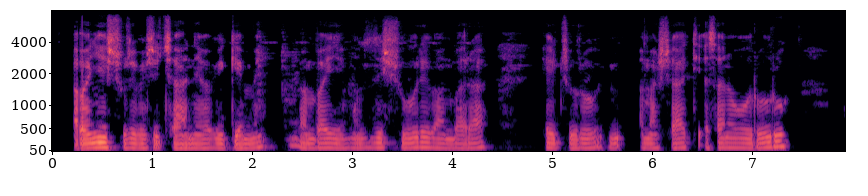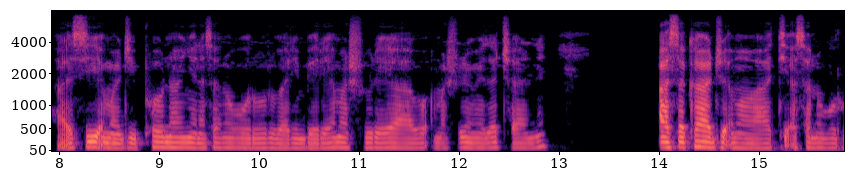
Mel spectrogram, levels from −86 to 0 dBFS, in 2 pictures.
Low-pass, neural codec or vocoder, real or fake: 7.2 kHz; none; real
